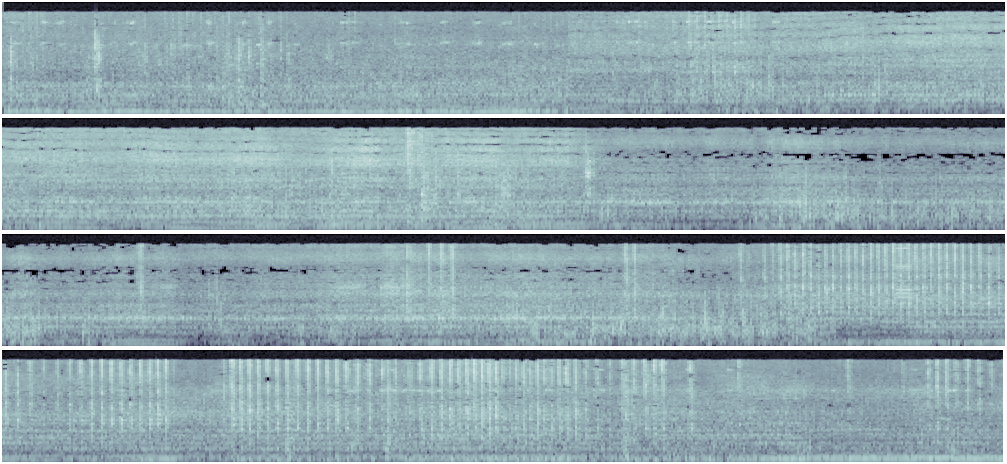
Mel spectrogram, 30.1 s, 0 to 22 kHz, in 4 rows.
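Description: Diesel engines of a JCB 3DX backhoe loader and a Swaraj 744 FE tractor running, the note shifting as the backhoe digs and loads soil, then settling back to a steady run in the last several seconds.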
